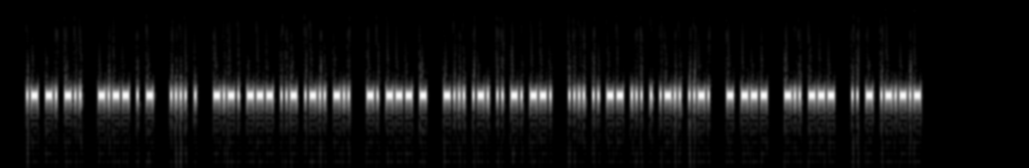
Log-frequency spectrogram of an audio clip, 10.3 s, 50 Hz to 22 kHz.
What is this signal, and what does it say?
Morse code, heard as a keyed tone, about 50 wpm, 700 Hz. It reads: AND YET HE COULD NOT BRING HIMSELF TO DO IT.
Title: Sentences from Top 1600 Words 50wpm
